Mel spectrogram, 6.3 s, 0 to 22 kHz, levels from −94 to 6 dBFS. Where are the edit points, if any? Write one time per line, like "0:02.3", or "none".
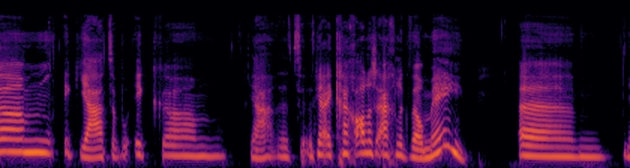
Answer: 0:03.2
0:05.1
